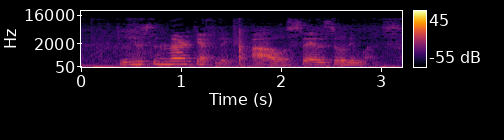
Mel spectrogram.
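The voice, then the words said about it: Comic French accent. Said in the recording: “I cannot resist it just to do my French accent... speaking a French accent”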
